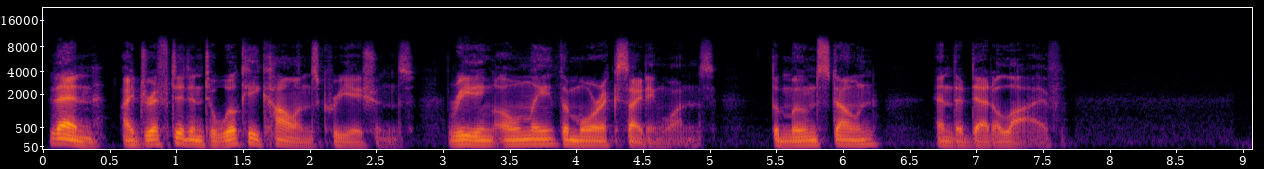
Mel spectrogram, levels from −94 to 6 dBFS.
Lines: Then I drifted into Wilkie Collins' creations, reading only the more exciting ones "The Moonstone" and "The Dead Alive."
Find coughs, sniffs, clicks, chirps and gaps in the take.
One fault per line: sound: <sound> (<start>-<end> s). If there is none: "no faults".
no faults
